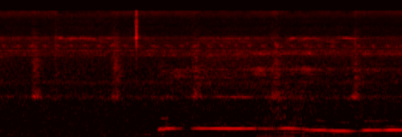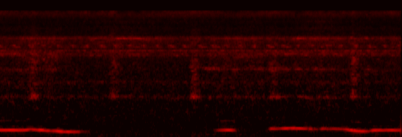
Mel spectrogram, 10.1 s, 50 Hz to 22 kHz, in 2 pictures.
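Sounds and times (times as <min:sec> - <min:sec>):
woman humming: 0:02.0 - 0:06.2, 0:07.7 - 0:10.0.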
